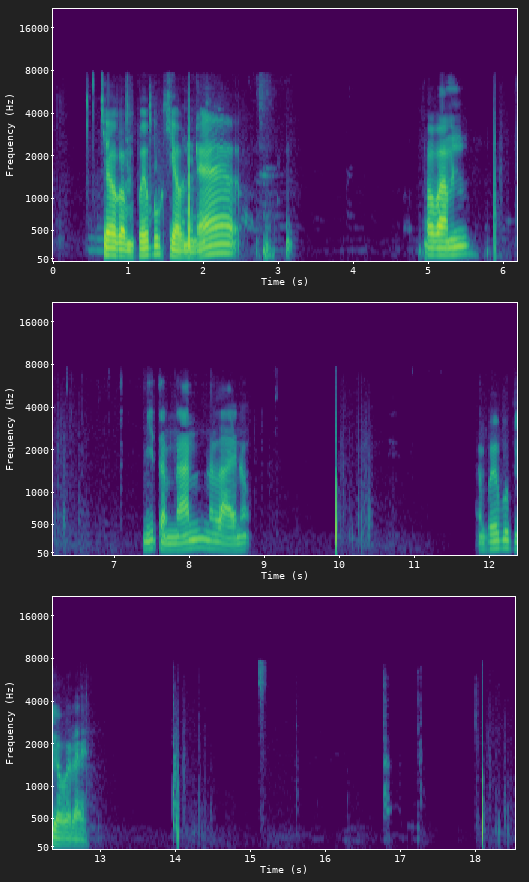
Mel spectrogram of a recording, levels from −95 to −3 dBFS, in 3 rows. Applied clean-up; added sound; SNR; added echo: neural mask model RNNoise.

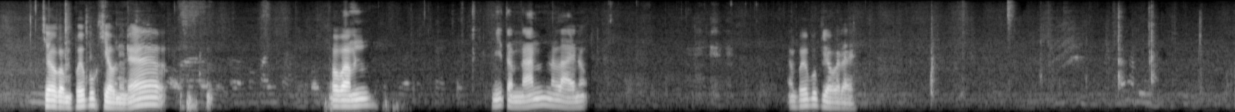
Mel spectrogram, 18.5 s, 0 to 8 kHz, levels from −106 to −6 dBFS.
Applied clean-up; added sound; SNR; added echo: none; none; none; none.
